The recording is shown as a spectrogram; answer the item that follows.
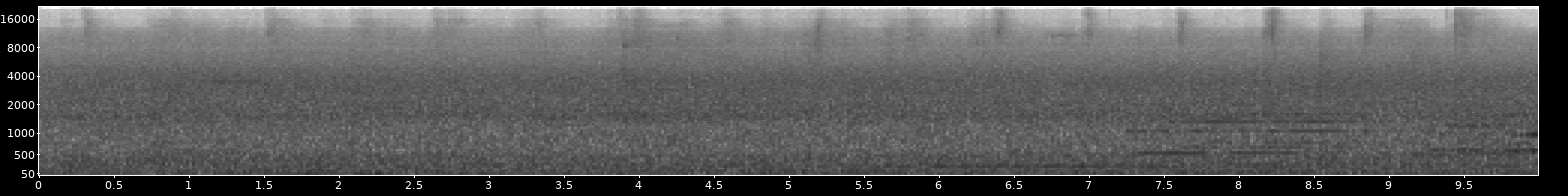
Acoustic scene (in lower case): subway station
